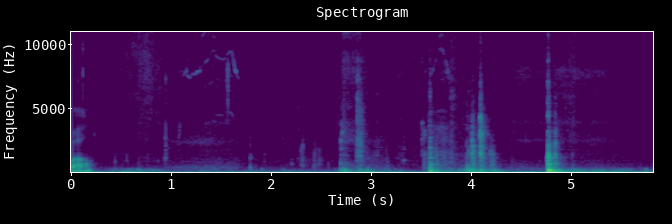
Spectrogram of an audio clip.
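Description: Cards slide and tap on a table.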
